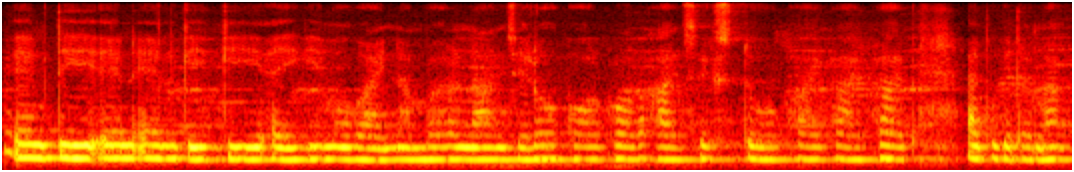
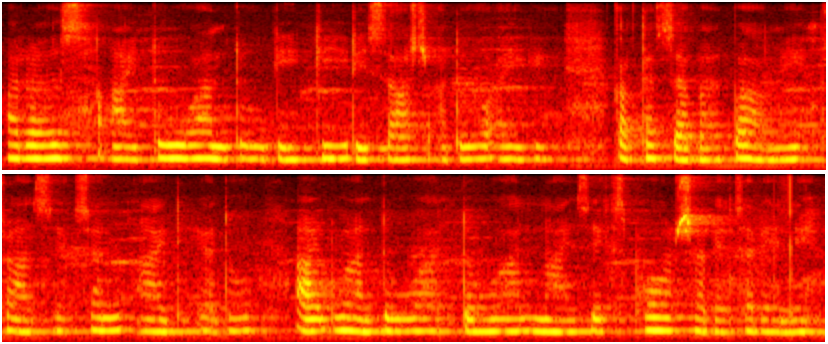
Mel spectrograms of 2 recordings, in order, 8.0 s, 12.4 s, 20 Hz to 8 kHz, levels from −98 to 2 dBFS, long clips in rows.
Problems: constant background noise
